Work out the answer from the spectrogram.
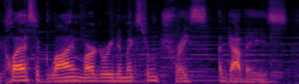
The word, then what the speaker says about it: Tres Agaves: lime margarita mix from Tres Agaves I believe that you're supposed to pronounce the S it's just Trey Agames all right let's see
